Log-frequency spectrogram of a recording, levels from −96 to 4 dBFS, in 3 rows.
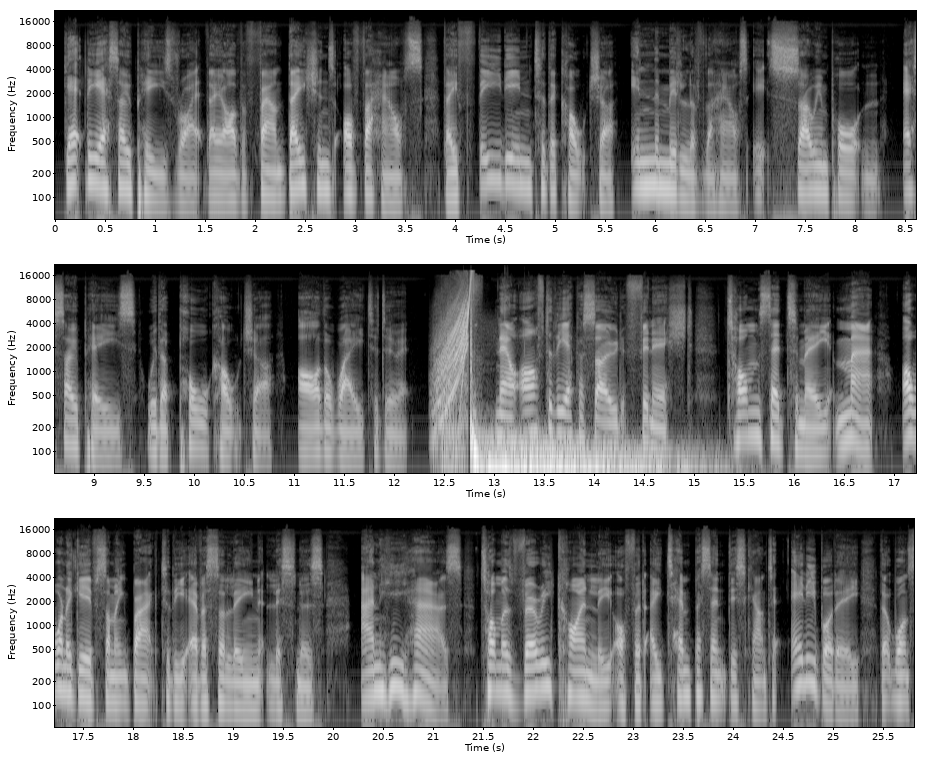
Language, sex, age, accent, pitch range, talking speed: English, male, 20-39, British, 95-130 Hz, 165 wpm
